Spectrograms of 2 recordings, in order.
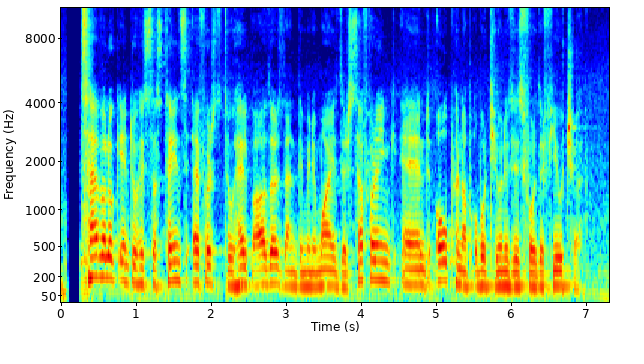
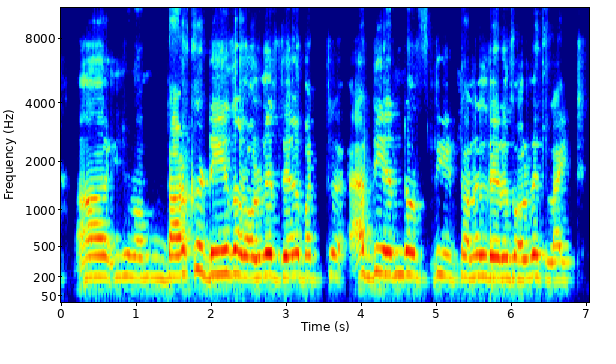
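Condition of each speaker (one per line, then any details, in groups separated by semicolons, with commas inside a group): No condition
Cerebral palsy; from birth, whole body movement affected; several major operations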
